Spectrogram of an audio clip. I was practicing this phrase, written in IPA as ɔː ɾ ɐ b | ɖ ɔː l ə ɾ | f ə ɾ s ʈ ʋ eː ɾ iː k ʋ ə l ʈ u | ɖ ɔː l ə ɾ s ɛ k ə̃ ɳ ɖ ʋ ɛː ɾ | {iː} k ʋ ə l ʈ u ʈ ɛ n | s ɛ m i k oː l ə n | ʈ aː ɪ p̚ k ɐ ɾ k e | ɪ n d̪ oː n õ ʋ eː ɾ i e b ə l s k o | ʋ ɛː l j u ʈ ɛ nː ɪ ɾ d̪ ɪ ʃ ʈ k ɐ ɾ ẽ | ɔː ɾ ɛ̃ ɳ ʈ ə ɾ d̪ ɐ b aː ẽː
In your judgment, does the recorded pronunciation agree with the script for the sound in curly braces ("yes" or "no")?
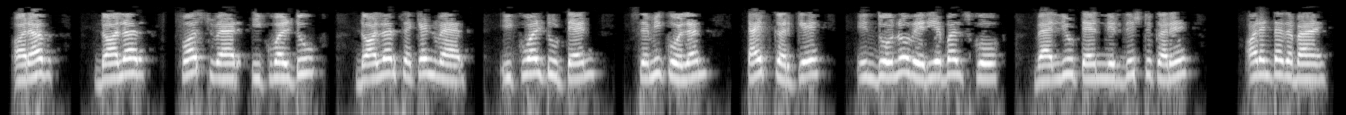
yes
